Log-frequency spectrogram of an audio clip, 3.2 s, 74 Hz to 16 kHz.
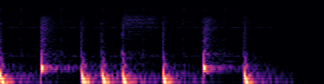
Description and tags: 4 Beat 12 Triphop
4 Beat Drum loop for Triphop/Hiphop
beat, drum-loop, drums, loop, Trip-hop, Triphop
